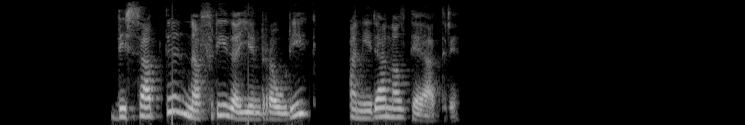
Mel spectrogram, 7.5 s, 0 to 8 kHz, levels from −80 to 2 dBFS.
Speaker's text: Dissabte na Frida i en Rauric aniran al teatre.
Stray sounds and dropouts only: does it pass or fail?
pass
